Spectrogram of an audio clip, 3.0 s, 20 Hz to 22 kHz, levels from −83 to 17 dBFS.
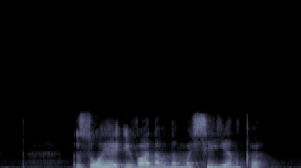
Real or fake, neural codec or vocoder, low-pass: real; none; 7.2 kHz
